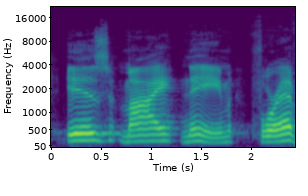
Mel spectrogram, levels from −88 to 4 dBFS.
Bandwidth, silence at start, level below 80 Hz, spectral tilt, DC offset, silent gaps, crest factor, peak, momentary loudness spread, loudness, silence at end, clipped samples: 10.5 kHz; 0.15 s; -72 dBFS; -6 dB/octave; under 0.1%; none; 16 dB; -4 dBFS; 10 LU; -19 LUFS; 0 s; under 0.1%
